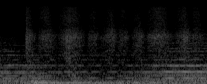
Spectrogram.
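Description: Rubbing along the back of a wooden picture frame in quick, repeated strokes, several a second, beginning just after the start.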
